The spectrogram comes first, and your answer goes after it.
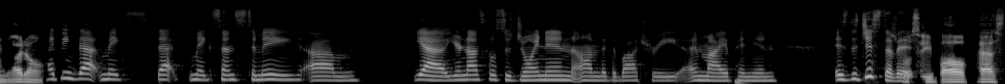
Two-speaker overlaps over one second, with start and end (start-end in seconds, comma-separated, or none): none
